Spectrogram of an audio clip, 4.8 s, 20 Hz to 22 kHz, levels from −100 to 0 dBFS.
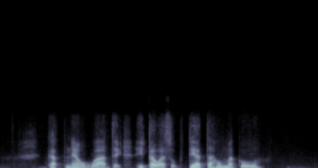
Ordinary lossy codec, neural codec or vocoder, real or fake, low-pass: Opus, 24 kbps; codec, 16 kHz, 0.5 kbps, X-Codec, HuBERT features, trained on LibriSpeech; fake; 7.2 kHz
